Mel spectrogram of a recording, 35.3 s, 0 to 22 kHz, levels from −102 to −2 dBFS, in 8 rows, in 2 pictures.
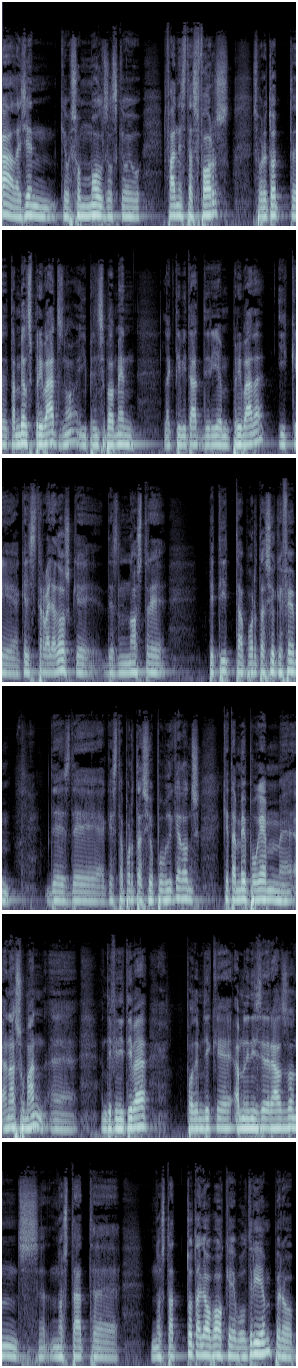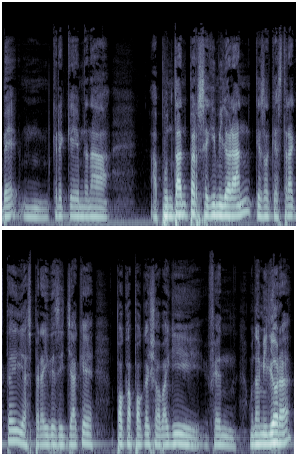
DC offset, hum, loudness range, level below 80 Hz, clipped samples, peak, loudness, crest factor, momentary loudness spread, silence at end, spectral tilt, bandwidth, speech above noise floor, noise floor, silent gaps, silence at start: under 0.1%; none; 6 LU; -44 dBFS; under 0.1%; -8 dBFS; -29 LUFS; 20 dB; 13 LU; 0 s; -6.5 dB/octave; 13 kHz; 35 dB; -62 dBFS; none; 0 s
